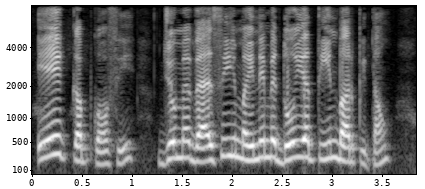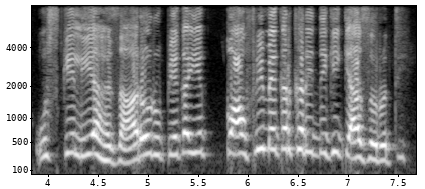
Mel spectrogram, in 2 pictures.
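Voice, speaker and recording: A woman's voice: high-pitched, lively intonation, normal speed. A woman voicing an exasperated husband in a family story, with a sarcastic, reproachful manner. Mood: annoyed, scolding. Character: exasperated, scolding husband, critical of wasteful spending.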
